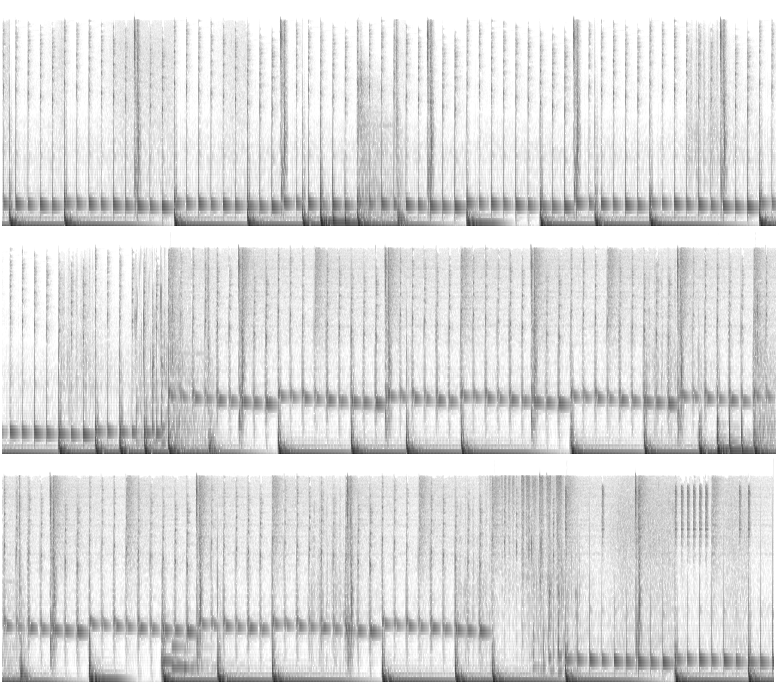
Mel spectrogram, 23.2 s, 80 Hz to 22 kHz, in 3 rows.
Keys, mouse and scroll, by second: 0.0-2.9 alt+drag, 2.9 click, 5.1 click, 12.8 click, 14.0 alt+right click, 14.5-16.1 alt+drag, 16.1 right click, 16.7 click, 17.1 alt+right click, 17.5-22.9 alt+drag, 22.9 ctrl+z.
